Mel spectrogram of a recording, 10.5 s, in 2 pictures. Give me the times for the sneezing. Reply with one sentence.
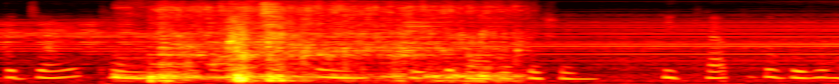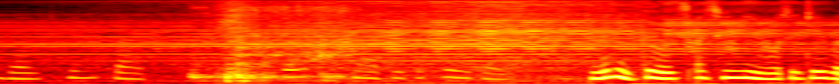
You can hear the sneezing from 1.4 to 1.9 s and from 6.5 to 7.0 s.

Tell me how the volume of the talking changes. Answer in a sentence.
The volume of the talking goes up.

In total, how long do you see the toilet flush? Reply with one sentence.
You can hear the toilet flush for 4 seconds altogether.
